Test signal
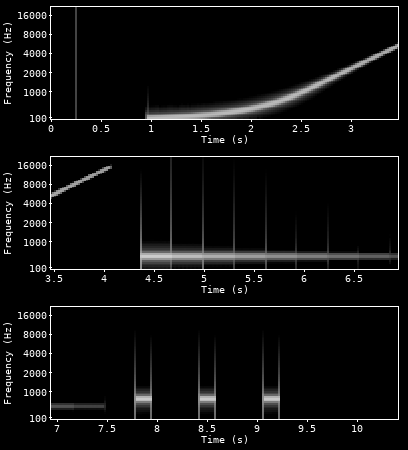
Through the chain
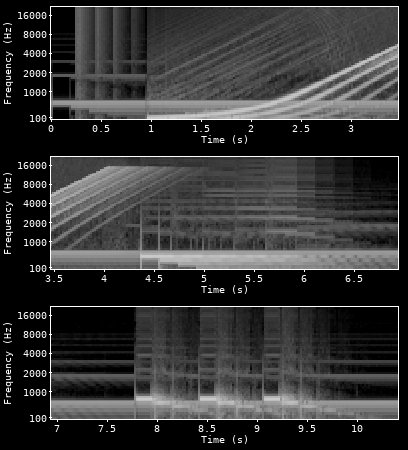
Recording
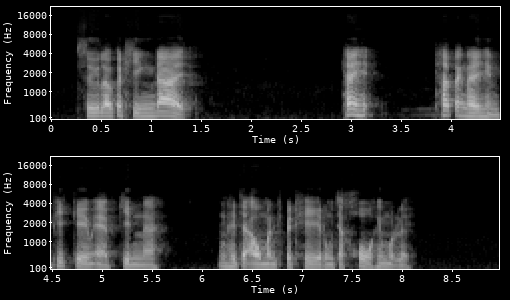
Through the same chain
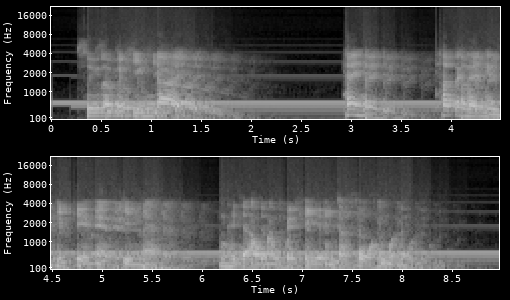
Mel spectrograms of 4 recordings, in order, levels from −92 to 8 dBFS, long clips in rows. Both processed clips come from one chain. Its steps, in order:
peak hold with a decay on every bin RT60 0.40 s
in parallel at −7 dB: bit reduction 6 bits
on the sum: parametric band 1,500 Hz −8.5 dB 0.38 octaves
downward compressor 3 to 1, threshold −31 dBFS
steady tone 610 Hz −40 dBFS
leveller curve on the samples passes 1
dynamic equaliser 3,200 Hz, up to +4 dB, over −45 dBFS, Q 3
on a send: echo with shifted repeats 186 ms, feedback 44%, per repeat −130 Hz, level −5.5 dB
on the sum: level that may rise only so fast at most 520 dB per second
level +7 dB

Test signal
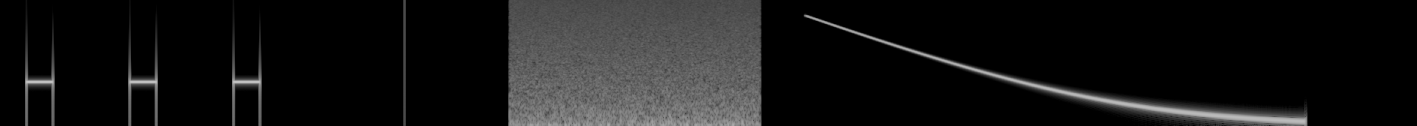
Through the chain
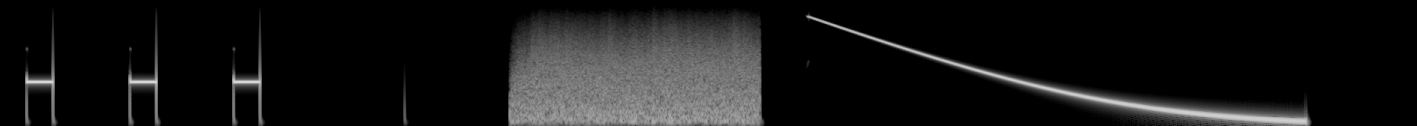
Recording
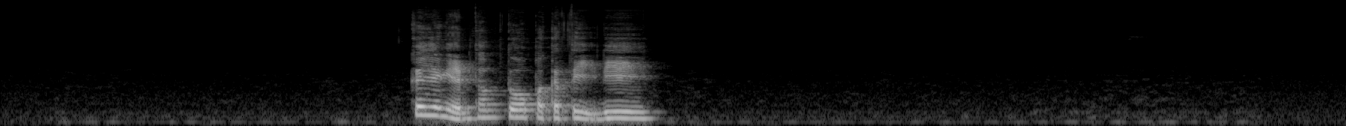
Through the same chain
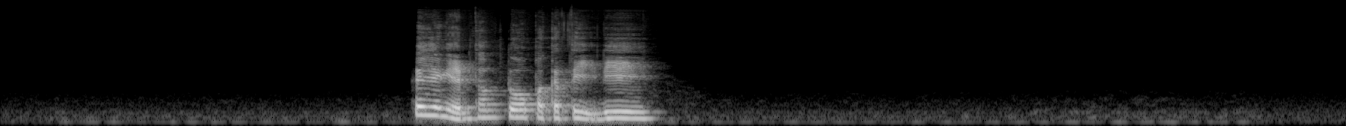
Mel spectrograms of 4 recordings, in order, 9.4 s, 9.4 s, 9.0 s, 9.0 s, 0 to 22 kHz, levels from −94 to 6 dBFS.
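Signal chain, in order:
low-pass that shuts in the quiet parts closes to 410 Hz, open at −25.5 dBFS
high-pass filter 87 Hz 24 dB per octave
level +8 dB

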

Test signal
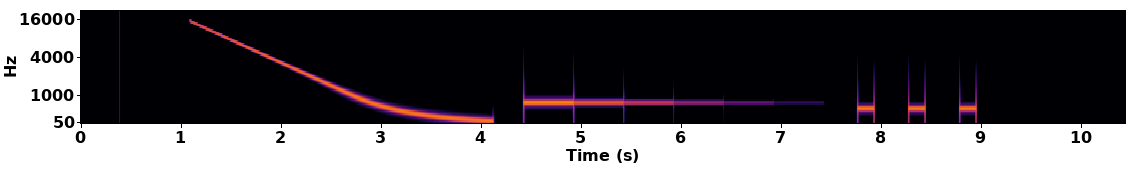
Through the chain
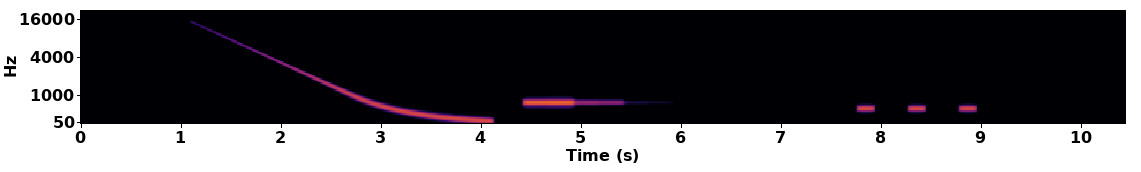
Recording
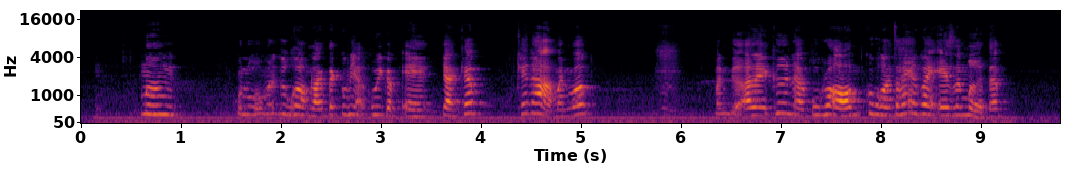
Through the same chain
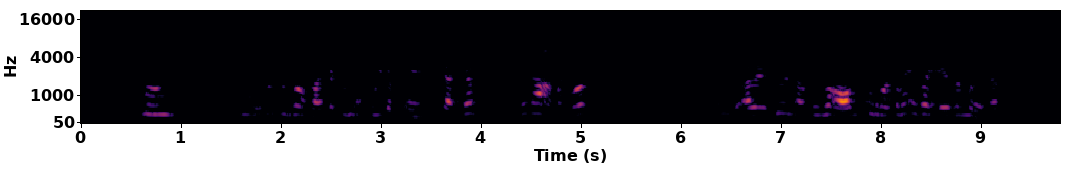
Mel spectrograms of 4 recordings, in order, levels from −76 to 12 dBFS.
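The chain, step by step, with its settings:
feedback echo with a band-pass in the loop 248 ms, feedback 63%, band-pass 370 Hz, level −21 dB
every bin expanded away from the loudest bin 2.5 to 1
level −6 dB

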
